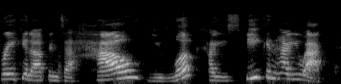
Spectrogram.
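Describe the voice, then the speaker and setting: A woman's high, bright, sharp voice sounds animated, her pitch swinging very widely. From New Jersey, Italian-American. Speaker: executive presence coach. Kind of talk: interview. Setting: Instagram live video. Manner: high energy, animated.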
